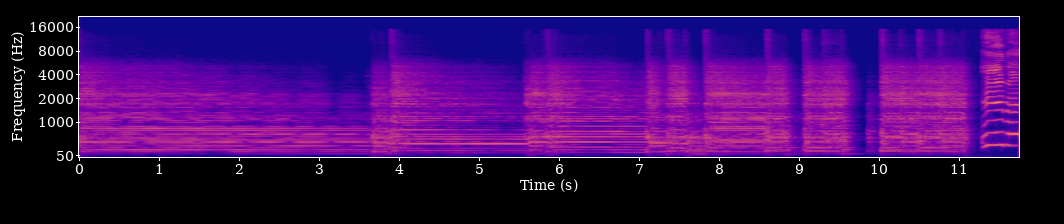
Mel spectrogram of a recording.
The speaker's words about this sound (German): hast du da irgendwo eine Gitarre rumstehen? Zufälligerweise. Nimm sie doch mal bitte in die Hand. Ja, einen Augenblick, ich schlage gerade mal an.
